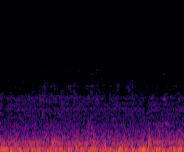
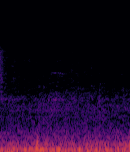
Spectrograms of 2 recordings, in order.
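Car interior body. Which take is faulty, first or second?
first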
